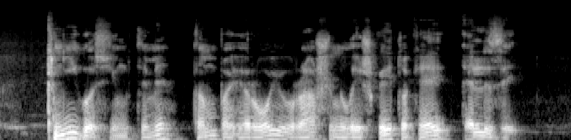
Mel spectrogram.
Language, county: Lithuanian, Telšiai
